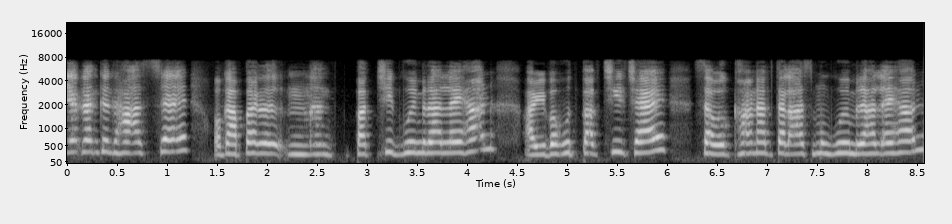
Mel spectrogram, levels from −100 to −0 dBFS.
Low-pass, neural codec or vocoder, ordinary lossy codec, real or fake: 7.2 kHz; codec, 16 kHz, 0.8 kbps, ZipCodec; none; fake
